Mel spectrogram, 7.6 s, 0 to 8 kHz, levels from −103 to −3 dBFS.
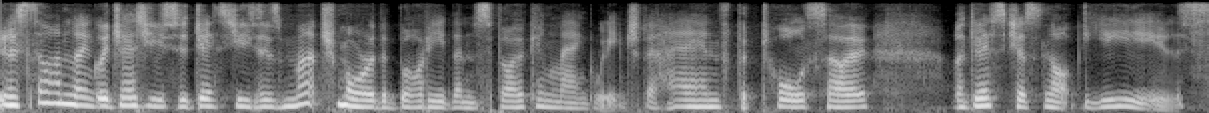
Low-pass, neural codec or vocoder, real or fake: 7.2 kHz; codec, 24 kHz, 1.5 kbps, HILCodec; fake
